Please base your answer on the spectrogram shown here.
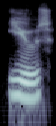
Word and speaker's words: use: va a la práctica, la S se pronuncia como si fuera una Z. Entonces, en este caso, el verbo utilizar, el verbo use, se utiliza como si fuera una Z.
